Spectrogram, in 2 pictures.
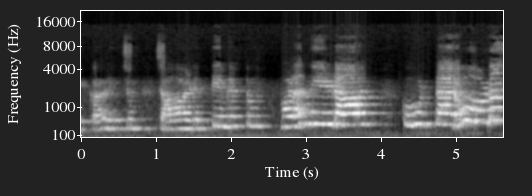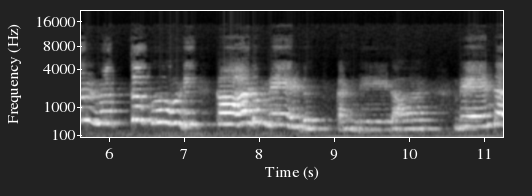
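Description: A boy singing a Malayalam poem in a chanting melody, one voice holding and gliding between notes, with short pauses between lines.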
